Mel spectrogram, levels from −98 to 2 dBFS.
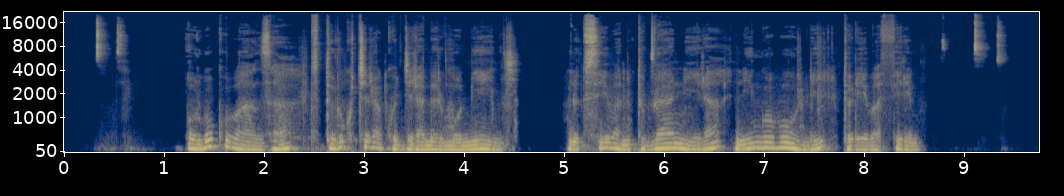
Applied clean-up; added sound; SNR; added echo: neural mask model Resemble Enhance denoiser.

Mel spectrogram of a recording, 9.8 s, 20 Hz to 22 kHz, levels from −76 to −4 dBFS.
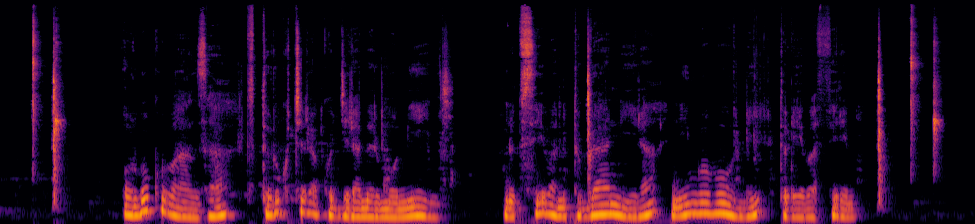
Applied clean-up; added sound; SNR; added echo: classical method log-MMSE.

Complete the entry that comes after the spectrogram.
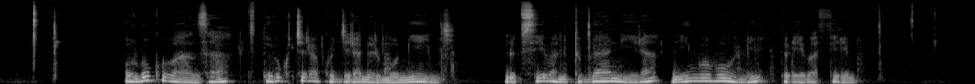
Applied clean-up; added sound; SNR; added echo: neural mask model RNNoise.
